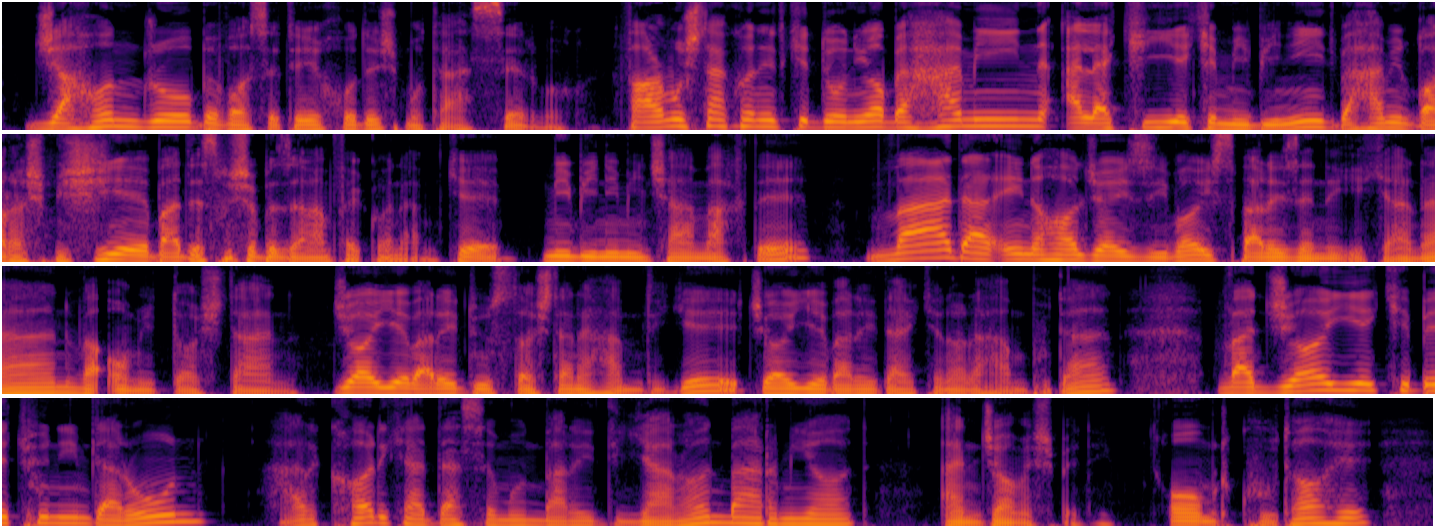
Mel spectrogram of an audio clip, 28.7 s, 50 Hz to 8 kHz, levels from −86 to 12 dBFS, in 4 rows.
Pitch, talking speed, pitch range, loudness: 105 Hz, 150 wpm, 90-125 Hz, -20 LUFS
